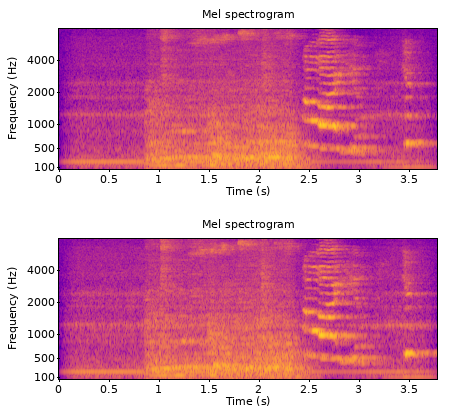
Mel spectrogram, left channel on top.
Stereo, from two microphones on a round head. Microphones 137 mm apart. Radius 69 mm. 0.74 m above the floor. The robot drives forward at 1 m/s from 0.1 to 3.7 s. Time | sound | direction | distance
0.8 | a sliding door | 30° right (ahead or behind) | 7 m
2.4 | a shout | 5° right (ahead or behind) | 8.5 m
